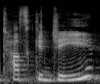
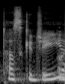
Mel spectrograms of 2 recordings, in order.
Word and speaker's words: Tuskegee: Mine is very much more superficial than that, but I just remember she was born in Tuskegee, and I just remember how much we laughed pronouncing that at the time. Or that's how you say it, right? Tuskegee? – Or Tuskegee? Tuskegee? – Exactly, okay.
